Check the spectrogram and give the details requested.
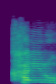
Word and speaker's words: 카이로: 그리스에서는 X를 X라고 안 읽고 카이라고 읽어요. 뭐라고 읽는다고요? P를 로라고 읽어요. 자,요 문자 요거 로마 교황청에도 요게 자랑하는 문자거든요. 자,요 x랑 p를 겹쳐 놓은요 문자를 무슨 문자라고 한다? 카이. 카이로 문자라. 카이로. 그건 이집트 수도고.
